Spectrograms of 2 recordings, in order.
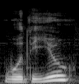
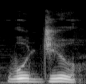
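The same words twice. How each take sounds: First: The d and y sounds stay separate. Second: The d and y merge into a j sound.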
